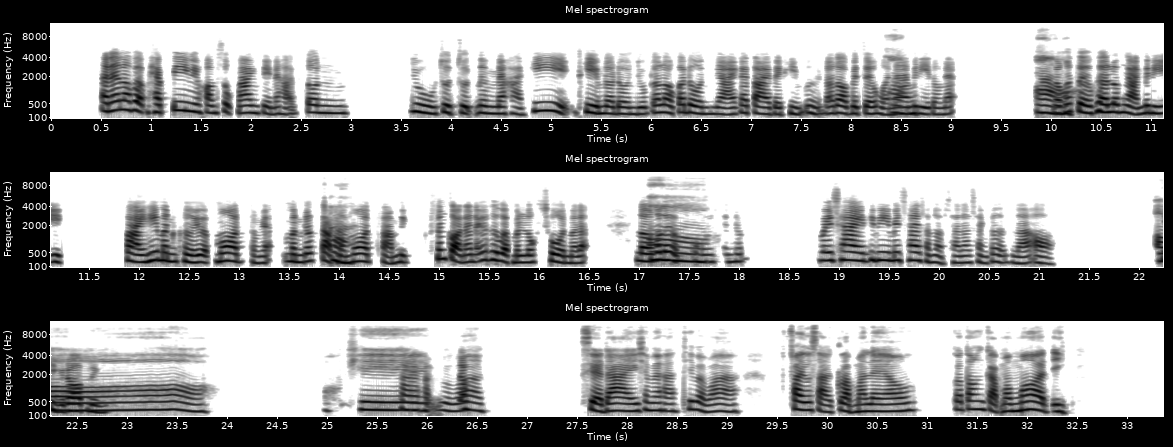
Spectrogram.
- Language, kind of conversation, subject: Thai, unstructured, อะไรที่ทำให้คุณรู้สึกหมดไฟกับงาน?
- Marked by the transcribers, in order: "ลุก" said as "ลก"; drawn out: "อ๋อ"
